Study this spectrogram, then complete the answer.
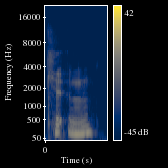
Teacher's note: there's glottal stop tea as in kitten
